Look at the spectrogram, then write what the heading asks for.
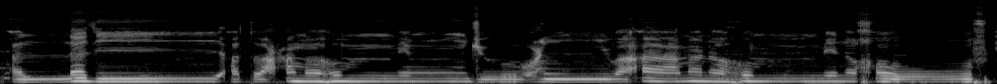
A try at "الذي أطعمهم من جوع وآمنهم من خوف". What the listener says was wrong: So الذي أطعمهم and not هم. هو, you don't do the proper rounding of the lips or the proper dhamma. So circle your lips more and say هو هم. أطعمهم من جوع. So when you measure the tanween into waw, you have to do waw with your mouth. Round your lips and say عيون. عيون wa, it's not just gunna sound. عيون وآمنهم من خوف, not من خوف.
